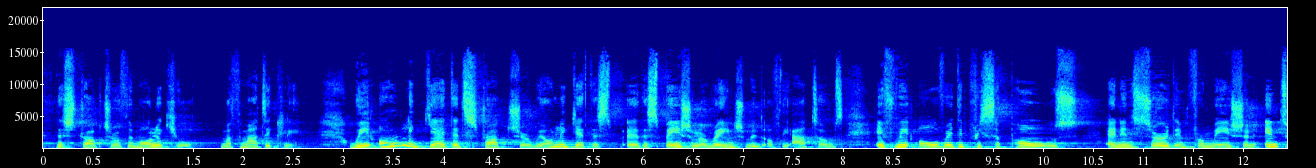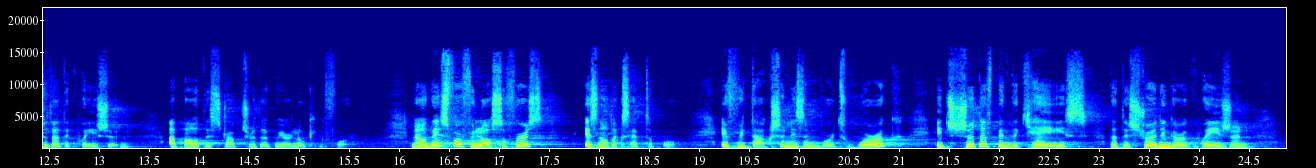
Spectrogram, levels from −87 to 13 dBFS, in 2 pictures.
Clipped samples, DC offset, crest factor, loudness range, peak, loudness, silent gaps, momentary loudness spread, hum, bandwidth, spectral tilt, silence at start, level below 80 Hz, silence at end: under 0.1%; under 0.1%; 18 dB; 4 LU; -12 dBFS; -31 LUFS; none; 14 LU; none; 16 kHz; -3.5 dB/octave; 0 s; -70 dBFS; 0.3 s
